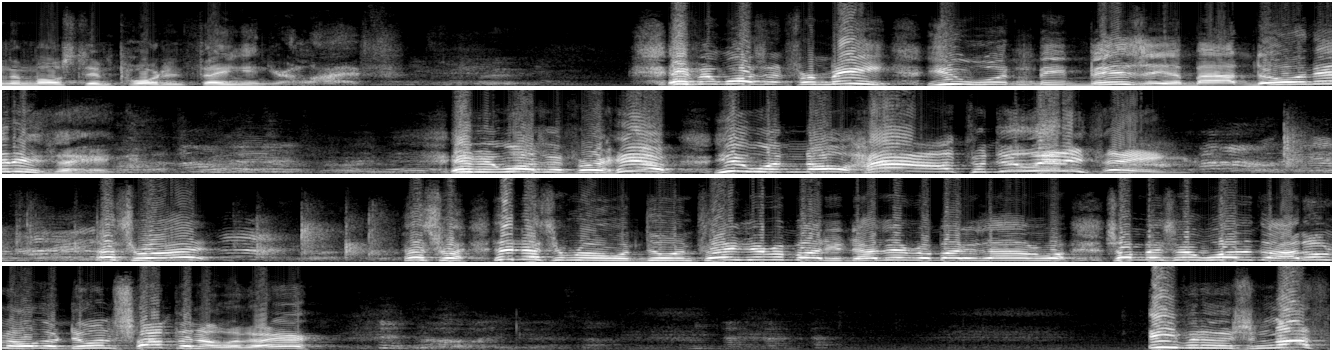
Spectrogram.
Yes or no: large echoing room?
yes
